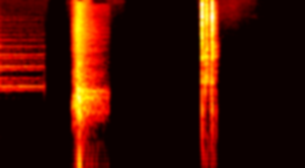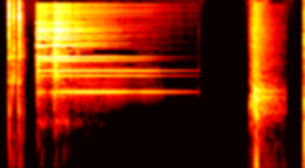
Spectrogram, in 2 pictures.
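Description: Intro sound effects: the tail of a music sting fades out, then a short hit about a second in, two clicks, a few more clicks and a bright bell ding that rings out for about a second and a half, and another short hit near the end.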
